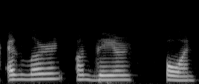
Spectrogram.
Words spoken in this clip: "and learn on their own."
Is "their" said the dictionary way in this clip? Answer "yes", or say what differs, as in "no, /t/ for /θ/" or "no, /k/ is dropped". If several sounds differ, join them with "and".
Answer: yes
